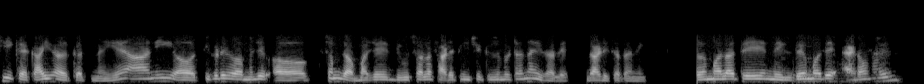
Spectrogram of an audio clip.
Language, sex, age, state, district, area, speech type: Marathi, male, 30-45, Maharashtra, Raigad, rural, conversation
